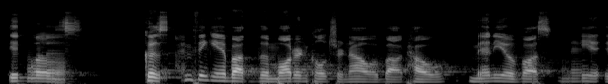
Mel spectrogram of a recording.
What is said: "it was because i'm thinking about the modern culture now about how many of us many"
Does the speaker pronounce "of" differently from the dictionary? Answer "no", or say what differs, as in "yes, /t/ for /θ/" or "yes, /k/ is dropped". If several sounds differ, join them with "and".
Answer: no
